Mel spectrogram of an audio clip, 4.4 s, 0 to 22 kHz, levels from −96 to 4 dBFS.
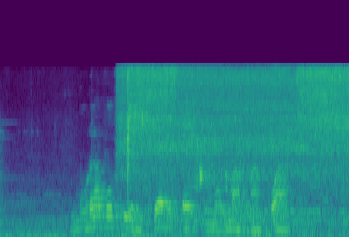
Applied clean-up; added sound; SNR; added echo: none; Water; -4 dB; reverberation time 0.6 s.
